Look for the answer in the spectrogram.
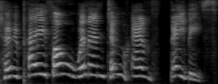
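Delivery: mocking, very high, loud fake female voice. Criticizing divorce courts, put-on female voice. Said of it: "in female voice".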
